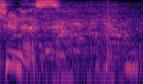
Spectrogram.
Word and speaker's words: Tunas: a town near us it's spelled like tuna with an S Tunas but it's pronounced Tunis forg I picked your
